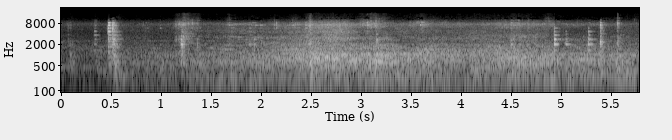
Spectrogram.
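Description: A vehicle passing on the road: its tyre and engine noise swells to a peak midway and fades away. A few sharp clicks come near the start and near the end.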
